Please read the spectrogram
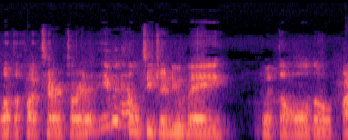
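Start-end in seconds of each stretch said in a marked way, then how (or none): none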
